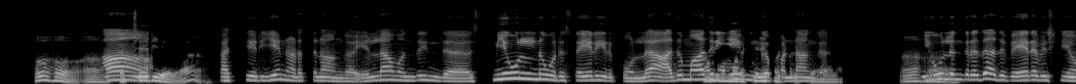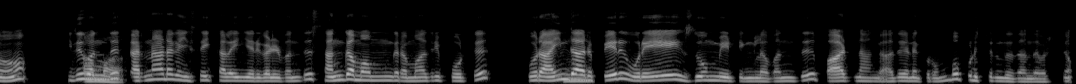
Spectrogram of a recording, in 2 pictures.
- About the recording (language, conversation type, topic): Tamil, podcast, பாண்டமிக் காலத்தில் ரசிகர்களின் ருசி மாறிவிட்டதா?
- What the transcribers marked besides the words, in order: in English: "நியூல்ங்கிறது"; "படுனாங்க" said as "பாட்னாங்க"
